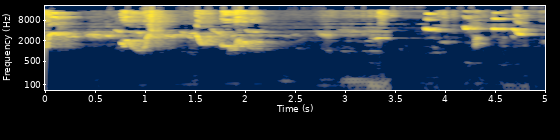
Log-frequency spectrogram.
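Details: Hooded pitohui, or cucak rawa papua, singing in full voice: raspy, sliding squawks run together, followed by thinner high chirps, with a low humming rumble underneath in the background.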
